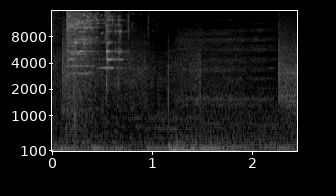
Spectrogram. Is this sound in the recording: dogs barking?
no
